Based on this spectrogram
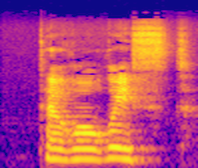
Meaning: terrorist
- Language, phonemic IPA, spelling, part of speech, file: Hebrew, /teʁoˈʁist/, טרוריסט, noun, He-טֶרוֹרִיסְט.ogg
